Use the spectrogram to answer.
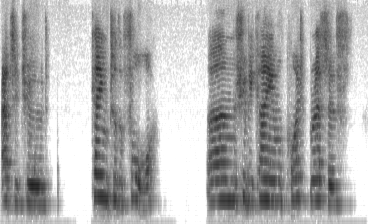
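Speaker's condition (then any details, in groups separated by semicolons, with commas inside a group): Cerebral palsy, quadriplegia; dictated book to Steve who typed, speaks fast when in full flow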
